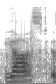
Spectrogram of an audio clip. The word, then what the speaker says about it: Yost: Rhymes with Lost. Yost is the moniker of singer-songwriter and producer Kurt Sines.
